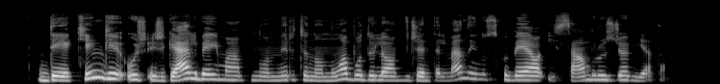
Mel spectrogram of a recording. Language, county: Lithuanian, Vilnius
